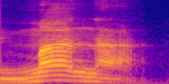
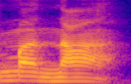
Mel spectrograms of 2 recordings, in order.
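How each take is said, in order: First: The stress falls on the first syllable. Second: The stress falls on the final syllable. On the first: The speaker calls it right. "eu não falo de forma aguda esse A" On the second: The speaker calls it wrong. "você não pode dar entonação no final"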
